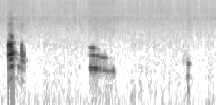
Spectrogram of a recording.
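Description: A cat meows faintly a couple of times nearby, short separate calls with quiet gaps between them.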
